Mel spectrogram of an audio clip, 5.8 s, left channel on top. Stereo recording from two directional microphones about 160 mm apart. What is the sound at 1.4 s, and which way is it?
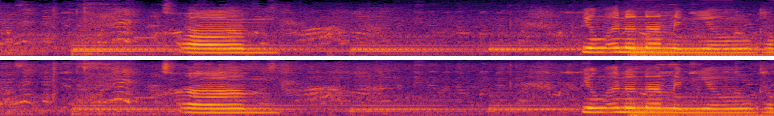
Speech, 30° right (ahead or behind).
